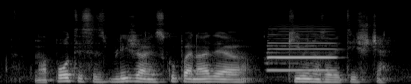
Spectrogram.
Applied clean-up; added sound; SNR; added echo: none; Wind instrument, woodwind instrument; -1 dB; none.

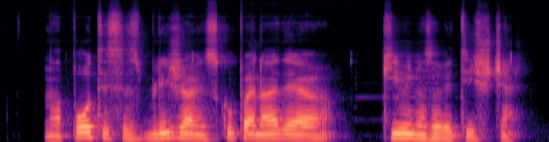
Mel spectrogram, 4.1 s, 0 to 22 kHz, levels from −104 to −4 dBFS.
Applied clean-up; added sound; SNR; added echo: neural mask model DeepFilterNet 3.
